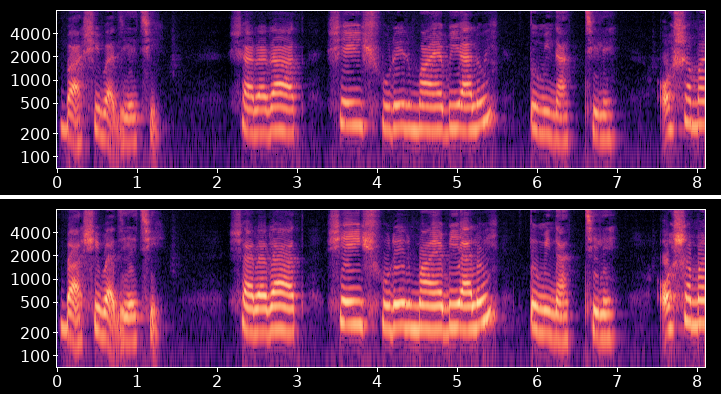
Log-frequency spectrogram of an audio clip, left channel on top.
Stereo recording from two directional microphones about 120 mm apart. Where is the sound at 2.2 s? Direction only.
15° right (ahead or behind).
